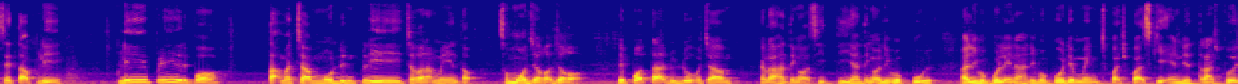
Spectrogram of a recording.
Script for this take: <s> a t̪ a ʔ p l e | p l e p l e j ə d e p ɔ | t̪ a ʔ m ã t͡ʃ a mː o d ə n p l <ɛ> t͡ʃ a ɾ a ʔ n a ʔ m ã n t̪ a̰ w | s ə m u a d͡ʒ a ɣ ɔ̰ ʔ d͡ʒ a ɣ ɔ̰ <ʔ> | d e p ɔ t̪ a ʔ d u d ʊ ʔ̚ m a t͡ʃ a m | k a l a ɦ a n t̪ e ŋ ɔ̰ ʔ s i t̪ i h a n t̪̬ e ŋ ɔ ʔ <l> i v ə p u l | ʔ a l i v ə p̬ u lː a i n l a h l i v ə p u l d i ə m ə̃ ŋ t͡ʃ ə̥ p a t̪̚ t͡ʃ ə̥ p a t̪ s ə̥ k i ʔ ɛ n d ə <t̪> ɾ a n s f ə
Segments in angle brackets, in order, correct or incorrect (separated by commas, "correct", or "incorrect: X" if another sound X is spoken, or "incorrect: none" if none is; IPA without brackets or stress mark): correct, incorrect: e, correct, correct, correct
